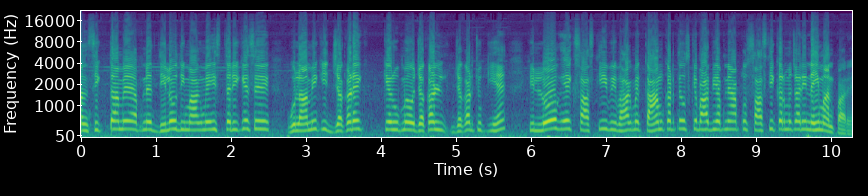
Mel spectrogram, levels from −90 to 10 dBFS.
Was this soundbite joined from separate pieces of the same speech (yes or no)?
no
